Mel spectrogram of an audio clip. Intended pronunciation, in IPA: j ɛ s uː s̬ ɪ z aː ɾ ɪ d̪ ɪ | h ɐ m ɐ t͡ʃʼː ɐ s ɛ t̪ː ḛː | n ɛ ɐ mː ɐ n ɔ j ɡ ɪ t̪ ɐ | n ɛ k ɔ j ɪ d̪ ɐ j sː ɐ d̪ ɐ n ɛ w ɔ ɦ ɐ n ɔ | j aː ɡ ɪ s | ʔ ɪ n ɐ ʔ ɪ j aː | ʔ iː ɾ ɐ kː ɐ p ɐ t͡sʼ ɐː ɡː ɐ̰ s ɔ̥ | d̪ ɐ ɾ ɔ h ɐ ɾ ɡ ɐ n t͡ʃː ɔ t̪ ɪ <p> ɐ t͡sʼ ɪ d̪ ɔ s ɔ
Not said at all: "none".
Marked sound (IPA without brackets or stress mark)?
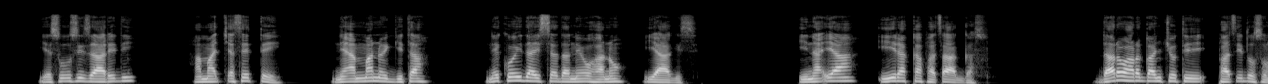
p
